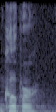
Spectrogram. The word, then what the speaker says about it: Cowper: William Cooper, spelled C-O-W-P-E-R, but it's pronounced Cooper. English spelling of Cooper.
